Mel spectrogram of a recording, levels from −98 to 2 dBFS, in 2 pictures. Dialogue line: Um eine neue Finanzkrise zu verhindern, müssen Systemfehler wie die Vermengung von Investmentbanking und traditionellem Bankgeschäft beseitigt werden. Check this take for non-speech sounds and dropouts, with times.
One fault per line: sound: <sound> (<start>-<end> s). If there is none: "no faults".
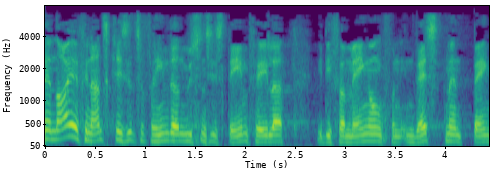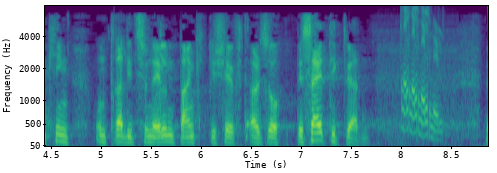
sound: chirp (8.0-8.5 s)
